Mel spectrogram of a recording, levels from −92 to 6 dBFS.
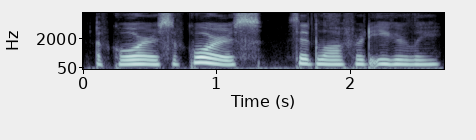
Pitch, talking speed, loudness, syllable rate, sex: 190 Hz, 155 wpm, -16 LUFS, 5.2 syllables/s, female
